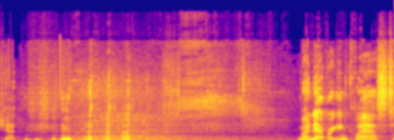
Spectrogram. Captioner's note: laughter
